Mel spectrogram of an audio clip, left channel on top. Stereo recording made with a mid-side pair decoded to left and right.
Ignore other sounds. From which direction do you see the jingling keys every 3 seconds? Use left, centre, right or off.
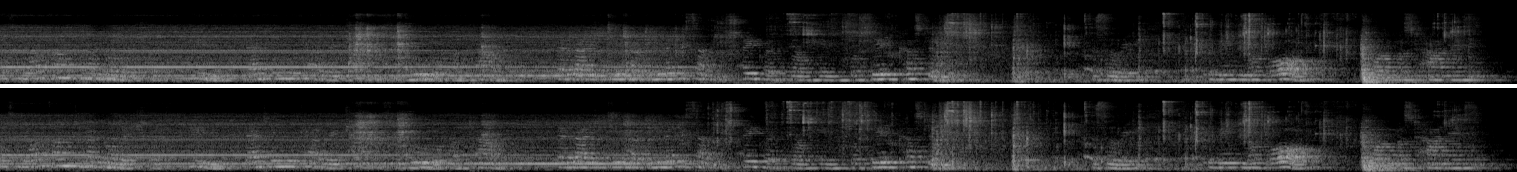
off, off, right, right, left.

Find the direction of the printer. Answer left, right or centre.
left.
